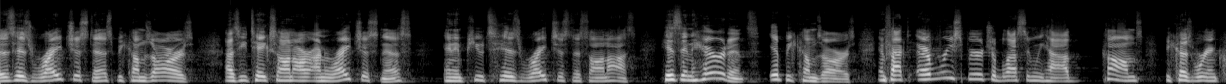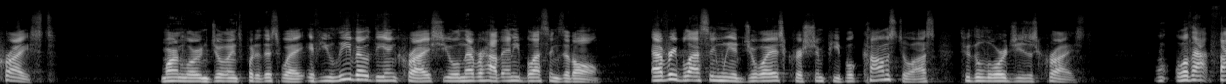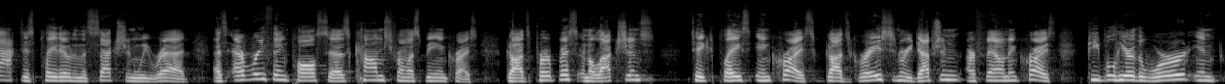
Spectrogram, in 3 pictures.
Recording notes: A sermon from FBC Church in Cobourg,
